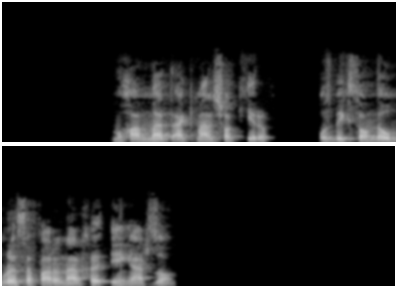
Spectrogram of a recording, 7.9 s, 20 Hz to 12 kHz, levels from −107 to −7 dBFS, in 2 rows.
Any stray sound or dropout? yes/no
no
